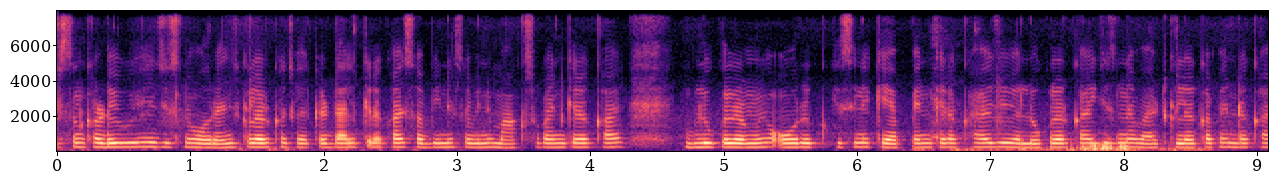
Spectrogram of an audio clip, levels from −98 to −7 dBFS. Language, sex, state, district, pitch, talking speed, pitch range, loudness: Hindi, female, Uttar Pradesh, Deoria, 230 Hz, 305 wpm, 225-235 Hz, -17 LUFS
